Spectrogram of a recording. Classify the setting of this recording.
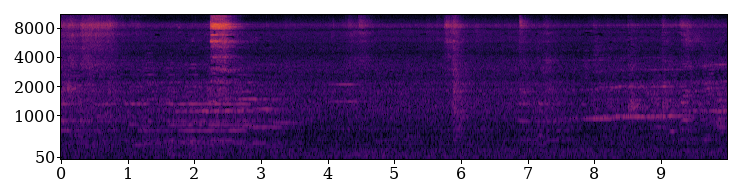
cafe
